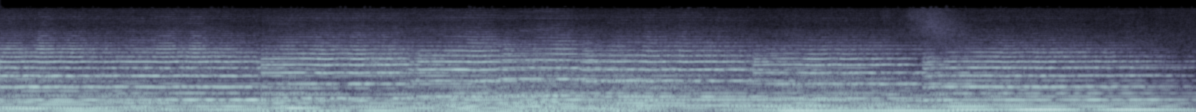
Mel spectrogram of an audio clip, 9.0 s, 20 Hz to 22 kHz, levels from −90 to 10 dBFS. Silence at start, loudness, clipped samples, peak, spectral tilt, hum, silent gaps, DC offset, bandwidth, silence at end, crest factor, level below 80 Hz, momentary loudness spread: 0 s; -14 LUFS; under 0.1%; -2 dBFS; -7 dB/octave; none; none; under 0.1%; 13 kHz; 0 s; 12 dB; -24 dBFS; 3 LU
